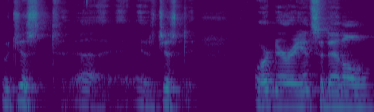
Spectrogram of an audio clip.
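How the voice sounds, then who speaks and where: A somewhat breathy man at a moderate pace, with ordinary pitch variation. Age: 80s+. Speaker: urology patient. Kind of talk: interview answer. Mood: pleased, earnest. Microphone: phone near.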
